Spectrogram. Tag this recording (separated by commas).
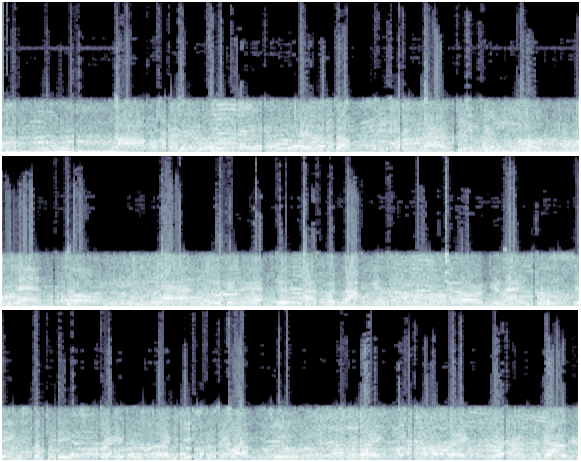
Speech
